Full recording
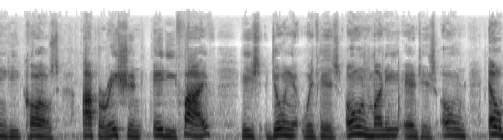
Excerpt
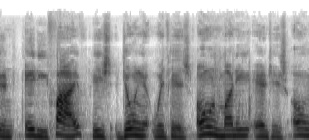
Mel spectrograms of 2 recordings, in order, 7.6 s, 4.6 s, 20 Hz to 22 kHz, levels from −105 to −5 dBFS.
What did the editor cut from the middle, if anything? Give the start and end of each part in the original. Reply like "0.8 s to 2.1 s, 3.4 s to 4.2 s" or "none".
3.3 s to 3.6 s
